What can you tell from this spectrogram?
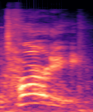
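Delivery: loud, high, falling shout; hammed-up schoolroom reprimand; scolding call-out. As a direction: call out the latecomer. Scolding latecomers, played up.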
